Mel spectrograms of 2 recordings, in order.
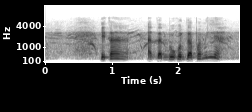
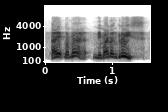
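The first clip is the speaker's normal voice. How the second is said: raised voice calling out to mother; 6 semitones higher, 7 dB louder than usual. Acted. Son calls his mother to take his sister's call, loud and bright.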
